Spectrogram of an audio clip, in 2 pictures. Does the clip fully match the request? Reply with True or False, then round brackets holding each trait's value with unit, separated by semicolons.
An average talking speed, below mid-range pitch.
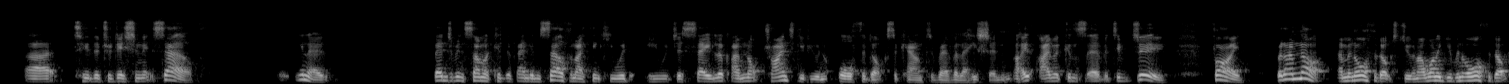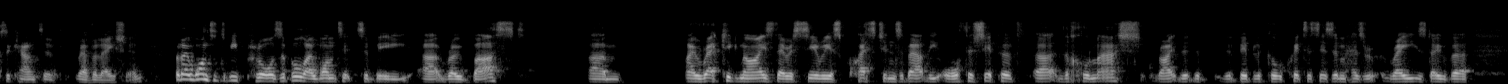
False (185 wpm; 145 Hz)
